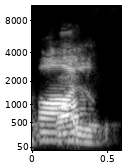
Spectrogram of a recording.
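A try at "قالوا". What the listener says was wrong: olu. Little more. Your mouth should become a little round.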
